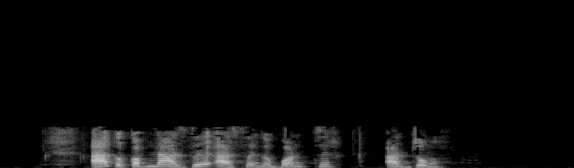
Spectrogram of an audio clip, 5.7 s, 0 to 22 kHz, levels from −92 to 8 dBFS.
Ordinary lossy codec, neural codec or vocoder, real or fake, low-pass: MP3, 24 kbps; none; real; 5.4 kHz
